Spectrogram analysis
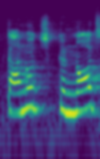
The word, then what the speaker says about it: कन्नौज: कन्नौज वैसे राइट इसका प्रोनाउंसिएशन होता है।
